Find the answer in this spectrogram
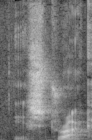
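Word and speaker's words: Strzok: and his boss whose name is struck you pronounce it strong luck struck I keep need the needing to be reminded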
